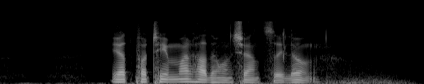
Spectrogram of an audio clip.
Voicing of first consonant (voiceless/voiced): voiceless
